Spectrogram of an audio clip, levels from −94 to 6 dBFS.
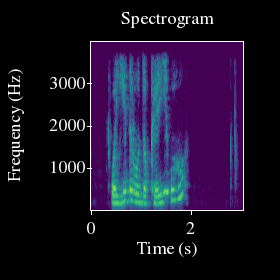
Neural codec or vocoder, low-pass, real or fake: codec, 24 kHz, 0.9 kbps, WavTokenizer, medium speech release version 1; 3.6 kHz; fake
